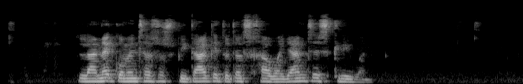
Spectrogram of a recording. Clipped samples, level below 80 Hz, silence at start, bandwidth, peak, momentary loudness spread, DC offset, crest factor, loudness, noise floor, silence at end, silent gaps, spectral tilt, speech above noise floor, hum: under 0.1%; -66 dBFS; 0.1 s; 11.5 kHz; -6 dBFS; 8 LU; under 0.1%; 20 dB; -24 LUFS; -63 dBFS; 0.45 s; none; -3.5 dB/octave; 39 dB; none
